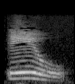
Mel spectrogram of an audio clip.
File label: gujarati they; તેઓ [teeo]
